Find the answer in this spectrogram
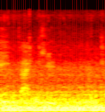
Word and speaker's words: Itatim: Não é Itatim, não, Itaubim, viu, gente? Lá é Itaubim, aqui é Itatim. É quase idêntico, né? A gente às vezes até pronuncia errado, se não presta atenção, né?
